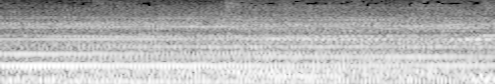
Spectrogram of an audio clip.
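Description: Live heavy metal band: distorted electric guitars and bass hold one long sustained chord, with a single high note ringing steadily over it and no drum hits.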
